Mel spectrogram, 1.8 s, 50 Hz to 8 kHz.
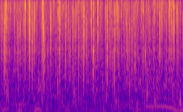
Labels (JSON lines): {"label": "biophony, cascading saw", "recorder": "SoundTrap 600 or HydroMoth"}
